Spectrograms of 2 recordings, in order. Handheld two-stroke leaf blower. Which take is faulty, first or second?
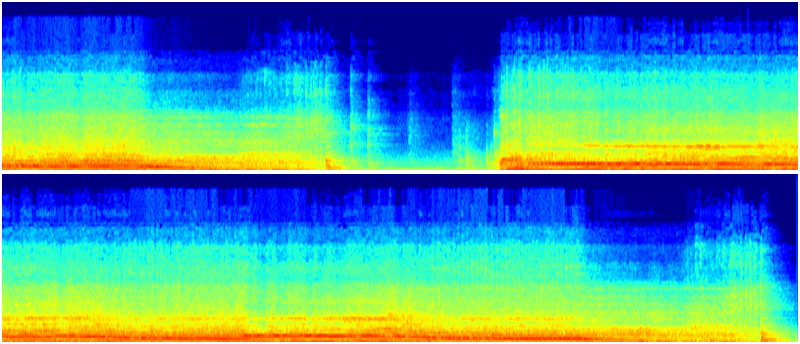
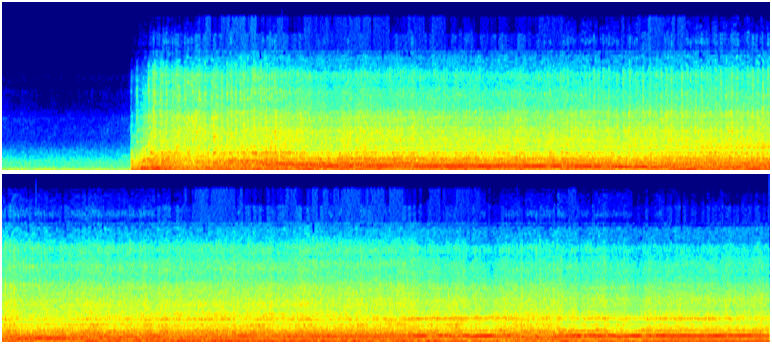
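second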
